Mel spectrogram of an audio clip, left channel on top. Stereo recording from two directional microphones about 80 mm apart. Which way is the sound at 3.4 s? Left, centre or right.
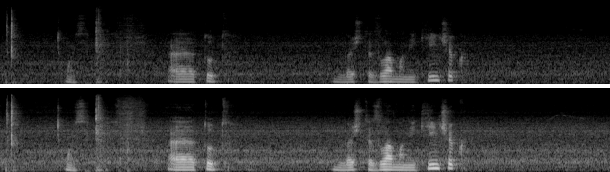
Right.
